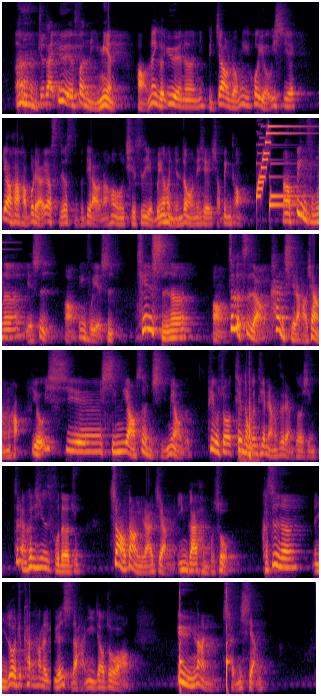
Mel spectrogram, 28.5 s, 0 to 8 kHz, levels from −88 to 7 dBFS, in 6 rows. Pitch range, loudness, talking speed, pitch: 130-195 Hz, -21 LUFS, 290 characters per minute, 155 Hz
